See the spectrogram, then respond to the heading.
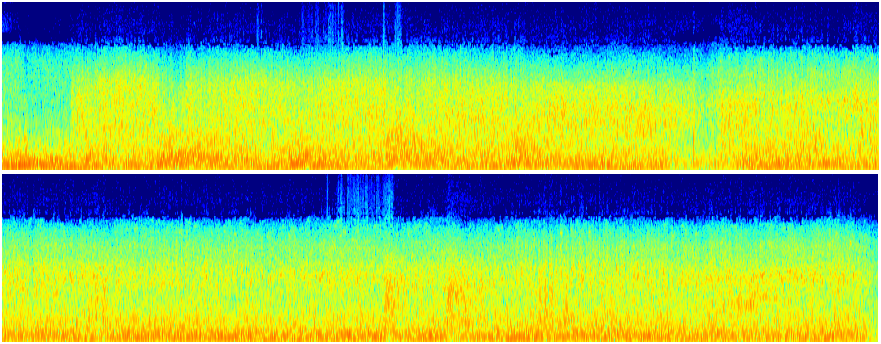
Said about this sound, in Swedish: Ett allierat plan träffas här av luftvärnseld och krossas i ett hav av flammor.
